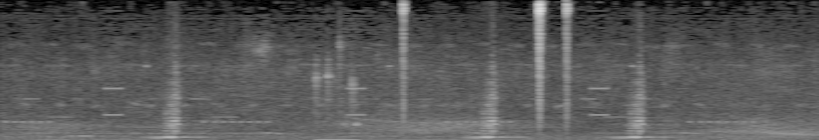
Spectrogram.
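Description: Electronic menu blips sound as options are selected.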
